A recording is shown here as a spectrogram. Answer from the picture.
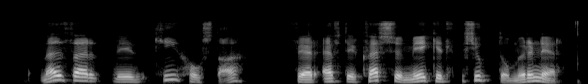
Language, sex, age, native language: Icelandic, male, 50-59, Icelandic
